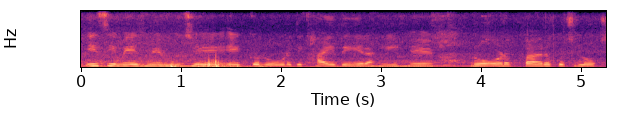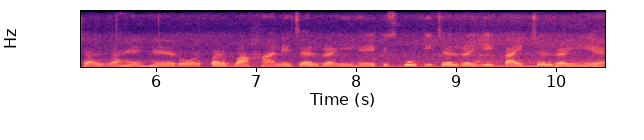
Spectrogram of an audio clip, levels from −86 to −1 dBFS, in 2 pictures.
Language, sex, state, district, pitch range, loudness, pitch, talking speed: Hindi, female, Bihar, Jamui, 185-205 Hz, -20 LUFS, 190 Hz, 190 wpm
